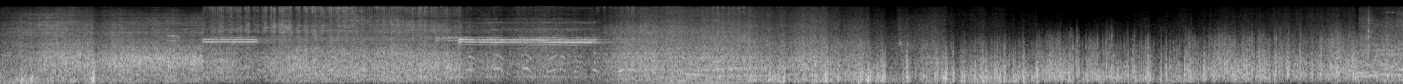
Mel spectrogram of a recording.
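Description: Busy street traffic heard from a moving vehicle: engines and tyres, with two short high-pitched horn toots, one about two seconds in and a longer one about five seconds in.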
